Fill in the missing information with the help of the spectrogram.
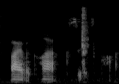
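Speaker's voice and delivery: hushed, fading list; trailing to whisper. Real, not acted. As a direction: let the list fade into a whisper. Counting off hours, voice trailing away.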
